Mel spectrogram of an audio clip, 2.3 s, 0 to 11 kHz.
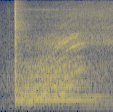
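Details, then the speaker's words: Baldor 12-inch pedestal grinder after dressing the wheels and readjusting the tool rests: motor switches on and spins up with a clean, steady hum and rising whine, no rubbing or wobble; running nice and true. "There we go. It's sounding good, and it seems like it's running nice and true."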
